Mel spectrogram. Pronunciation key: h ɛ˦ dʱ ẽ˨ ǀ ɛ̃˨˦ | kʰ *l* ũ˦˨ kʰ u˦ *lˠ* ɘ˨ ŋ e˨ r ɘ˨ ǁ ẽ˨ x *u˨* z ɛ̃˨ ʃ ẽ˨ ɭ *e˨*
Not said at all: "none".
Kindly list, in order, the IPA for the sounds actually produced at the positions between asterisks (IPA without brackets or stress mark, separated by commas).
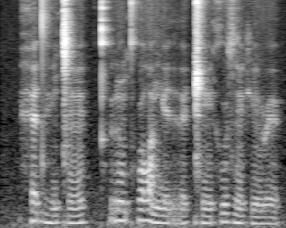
r, lˠ, u˦, ɘ˨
